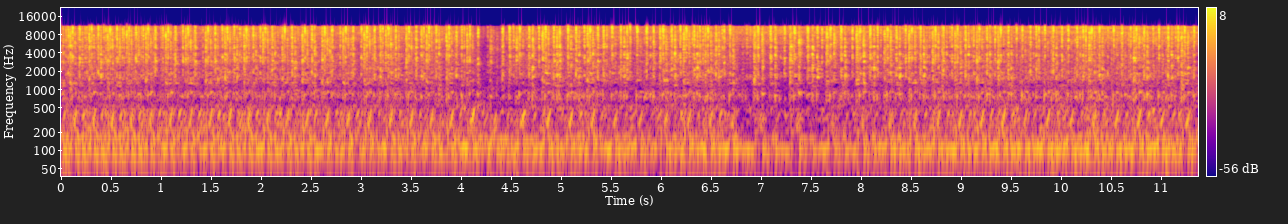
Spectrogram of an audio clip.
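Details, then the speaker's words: 1954 Ford Y-block 239 V8 first start in 20+ years; loud steady idle with open exhaust, very little smoke, no knocking or lifter tapping; normal idle. "Nothing wrong with that engine. Very little smoke. No knocking. I don't hear no lifters tapping."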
